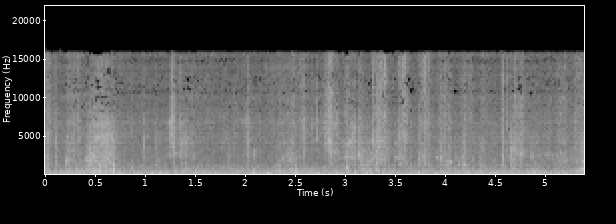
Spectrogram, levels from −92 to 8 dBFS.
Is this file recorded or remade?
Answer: remade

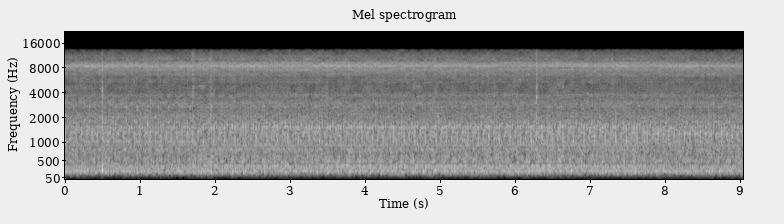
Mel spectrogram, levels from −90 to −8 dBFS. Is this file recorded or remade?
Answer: remade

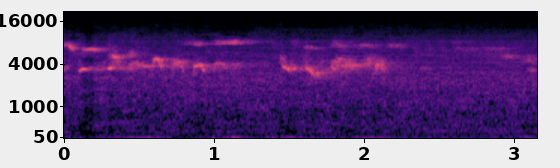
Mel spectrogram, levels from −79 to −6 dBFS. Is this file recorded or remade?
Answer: remade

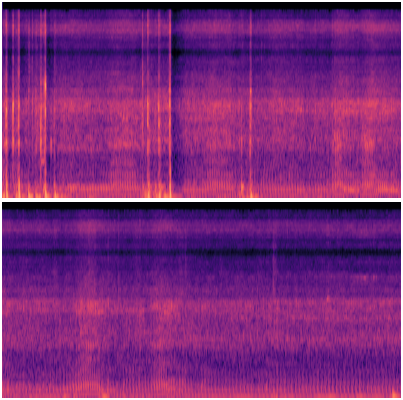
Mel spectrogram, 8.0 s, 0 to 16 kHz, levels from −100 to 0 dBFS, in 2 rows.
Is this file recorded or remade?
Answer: remade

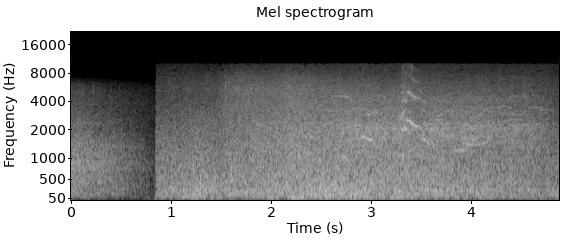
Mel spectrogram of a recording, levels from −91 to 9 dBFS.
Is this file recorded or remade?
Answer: recorded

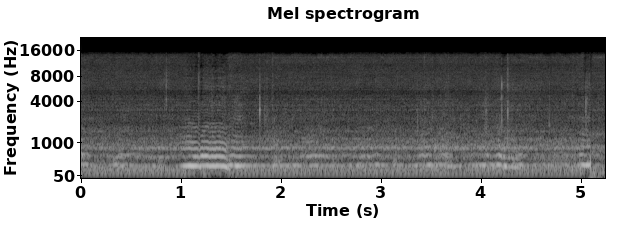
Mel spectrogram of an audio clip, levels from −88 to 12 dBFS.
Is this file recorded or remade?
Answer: remade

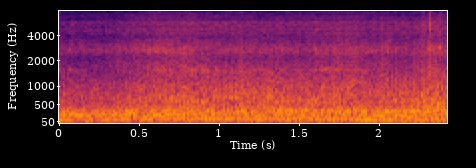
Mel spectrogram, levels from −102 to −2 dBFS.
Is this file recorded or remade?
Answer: remade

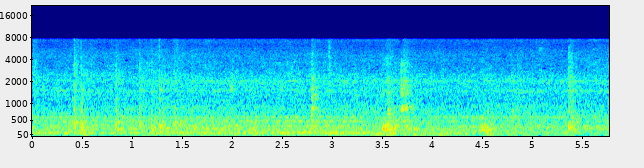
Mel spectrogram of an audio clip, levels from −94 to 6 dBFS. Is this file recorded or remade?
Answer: recorded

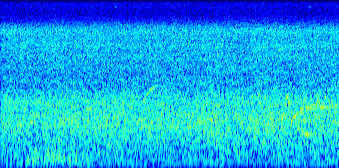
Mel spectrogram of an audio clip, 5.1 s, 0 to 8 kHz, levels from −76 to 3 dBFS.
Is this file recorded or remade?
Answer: recorded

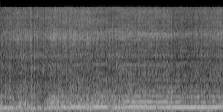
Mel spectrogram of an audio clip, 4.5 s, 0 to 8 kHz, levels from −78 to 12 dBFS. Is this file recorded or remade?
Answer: remade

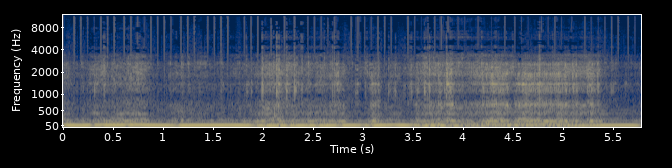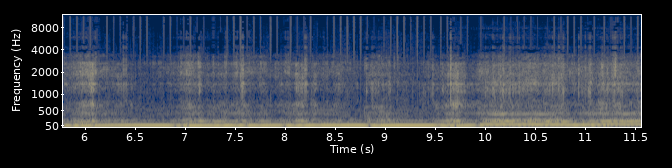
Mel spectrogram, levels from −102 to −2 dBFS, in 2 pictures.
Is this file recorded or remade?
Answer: recorded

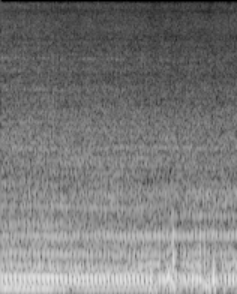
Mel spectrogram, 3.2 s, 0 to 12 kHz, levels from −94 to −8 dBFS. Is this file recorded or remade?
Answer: recorded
